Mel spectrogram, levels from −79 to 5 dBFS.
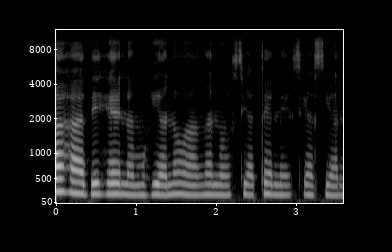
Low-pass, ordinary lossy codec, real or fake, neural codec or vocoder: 10.8 kHz; none; fake; codec, 44.1 kHz, 2.6 kbps, SNAC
